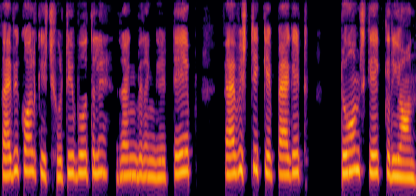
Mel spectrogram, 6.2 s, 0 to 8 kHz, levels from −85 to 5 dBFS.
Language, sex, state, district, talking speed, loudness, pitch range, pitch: Hindi, female, Uttarakhand, Uttarkashi, 135 wpm, -17 LUFS, 220-260 Hz, 245 Hz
